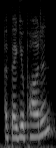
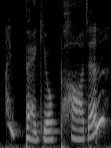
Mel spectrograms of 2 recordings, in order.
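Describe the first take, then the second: First: It sounds puzzled, like asking for repetition. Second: It sounds offended and indignant. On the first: The speaker wants it said again. "If we want to use it to ask for repetition, you've got to say it like this" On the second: The listener said something offensive. "it can be used to show offence"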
